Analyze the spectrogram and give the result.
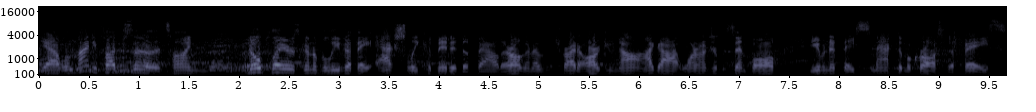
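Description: A man speaks fairly quickly in a fairly high pitch. His intonation is fairly even, and noticeable background noise is heard. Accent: American. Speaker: color commentator. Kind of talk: live commentary. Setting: courtside at a high school gym.

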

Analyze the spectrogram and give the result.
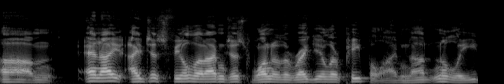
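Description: In a plain, everyday voice, a man with an American accent speaks at medium pitch and a moderate pace on a very clean recording with a silent background. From New Jersey. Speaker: city council candidate. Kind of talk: radio interview. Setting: radio studio.

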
